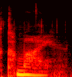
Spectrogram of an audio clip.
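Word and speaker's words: Khmer: the C Empire CH which is not how it's pronounced in Cambodia by the way that's how it's pronounced in English I think it's Kamai in Cambodia the cham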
